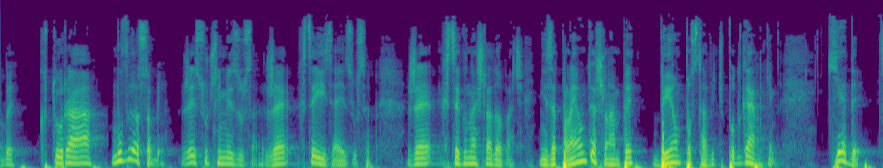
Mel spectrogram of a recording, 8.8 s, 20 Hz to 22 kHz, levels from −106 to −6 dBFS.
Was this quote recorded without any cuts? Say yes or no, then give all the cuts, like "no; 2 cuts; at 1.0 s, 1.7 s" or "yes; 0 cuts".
no; 1 cut; at 5.2 s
